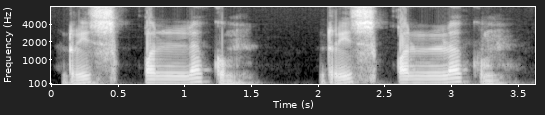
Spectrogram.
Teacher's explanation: qon bertemu dengan lam, qalla, rizqan lakum, membacanya tanpa dengung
